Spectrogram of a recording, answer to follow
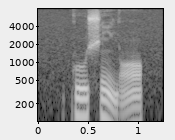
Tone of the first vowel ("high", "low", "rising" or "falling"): high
